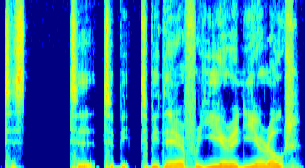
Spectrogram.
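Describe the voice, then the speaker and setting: Very dark, mellow-voiced Cork man chatting. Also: medium pitch, little pitch movement, normal speed, dry recording, studio quality. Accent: Cork, Irish. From Ireland. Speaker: sports podcast co-host. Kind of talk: casual sports chat.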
